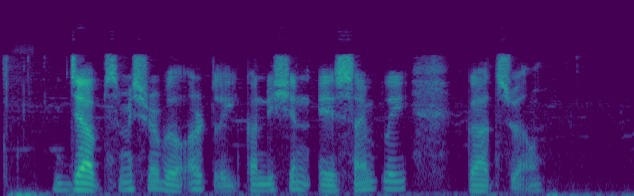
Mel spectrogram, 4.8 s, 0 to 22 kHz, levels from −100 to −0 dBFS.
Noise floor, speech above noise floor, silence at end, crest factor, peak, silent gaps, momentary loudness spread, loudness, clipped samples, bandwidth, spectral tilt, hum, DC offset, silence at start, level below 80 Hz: -73 dBFS; 29 dB; 0.6 s; 26 dB; -20 dBFS; none; 19 LU; -41 LUFS; under 0.1%; 12.5 kHz; -2 dB/octave; none; under 0.1%; 0.05 s; -70 dBFS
